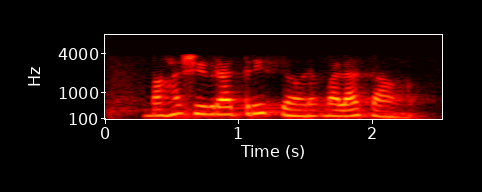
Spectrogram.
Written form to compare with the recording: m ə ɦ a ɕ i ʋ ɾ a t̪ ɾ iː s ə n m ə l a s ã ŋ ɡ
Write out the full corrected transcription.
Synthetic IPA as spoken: m ə ɦ a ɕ i ʋ ɾ a t̪ ɾ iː s ə ɳ m ə l a s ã ŋ ɡ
